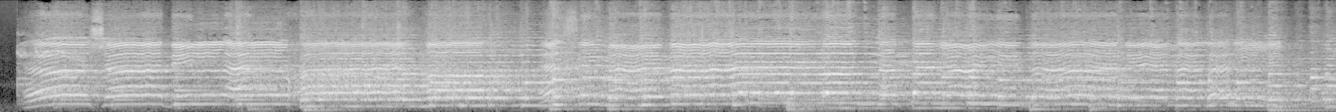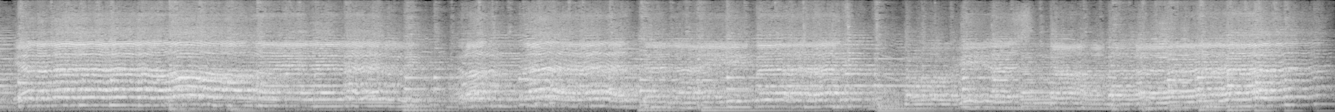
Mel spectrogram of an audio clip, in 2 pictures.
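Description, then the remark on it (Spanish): Middle Eastern instrumental music in maqam rast plays steadily throughout, with rich sustained tones and ornamented, gliding melodic lines at a fairly even, moderate loudness and no voices. “Entonces, el macam número uno, este es el macam rast. Suena así.”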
